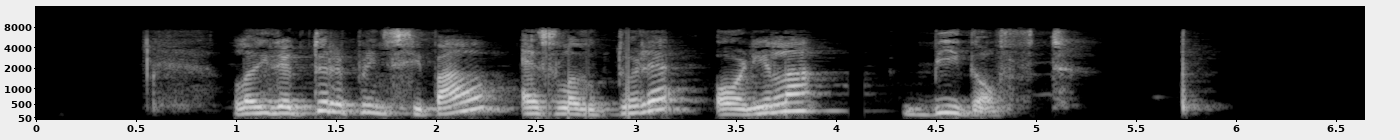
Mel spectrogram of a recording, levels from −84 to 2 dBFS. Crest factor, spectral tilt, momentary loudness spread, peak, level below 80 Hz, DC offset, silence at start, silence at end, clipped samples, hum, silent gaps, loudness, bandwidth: 18 dB; -4 dB/octave; 18 LU; -2 dBFS; -60 dBFS; under 0.1%; 0.6 s; 0.8 s; under 0.1%; none; 4.07-4.14 s, 5.34-5.57 s; -19 LUFS; 8 kHz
